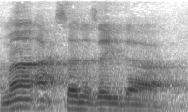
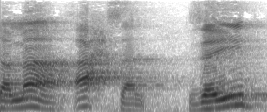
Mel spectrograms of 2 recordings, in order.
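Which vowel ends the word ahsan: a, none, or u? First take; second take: a; none. First: Both words end in the accusative vowel a. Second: The words end without any final vowel. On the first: It expresses wonder at how good he is. "لأنك نصبت أحسن ونصبت زيدا" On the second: The intended meaning stays unclear. "هكذا بالتسكين"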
